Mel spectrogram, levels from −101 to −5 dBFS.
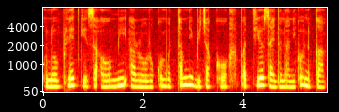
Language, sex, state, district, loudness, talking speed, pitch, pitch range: Garo, female, Meghalaya, West Garo Hills, -20 LUFS, 105 wpm, 230 Hz, 215-260 Hz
